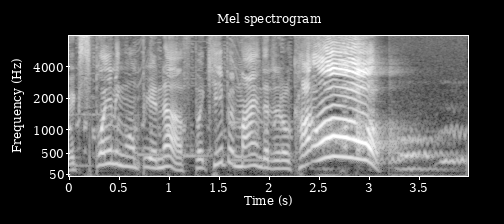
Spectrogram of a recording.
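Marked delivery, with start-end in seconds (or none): 2.4-3.9 high, loud sudden shout; startled yelp. Real, not acted. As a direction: jump at the scare. Jump scare.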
